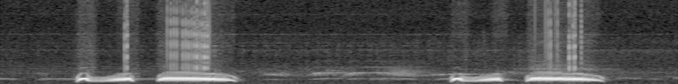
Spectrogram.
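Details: Spotted dove call meant to incite other doves to fight, from male or female birds; two matching phrases of low coos, a bending rising note then a sustained drawn coo, about two seconds apart.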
